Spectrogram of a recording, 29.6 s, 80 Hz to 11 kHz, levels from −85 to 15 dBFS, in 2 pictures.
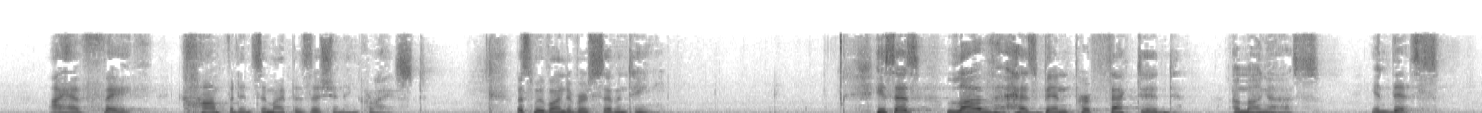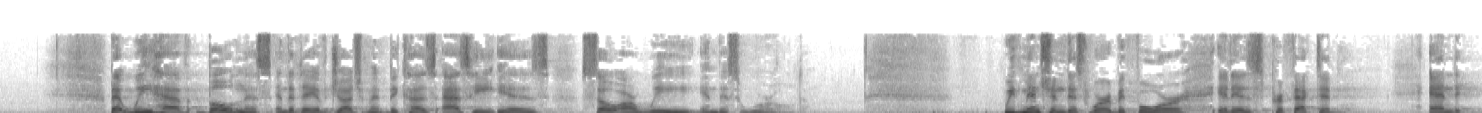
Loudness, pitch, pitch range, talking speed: -24 LUFS, 155 Hz, 125-190 Hz, 105 wpm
